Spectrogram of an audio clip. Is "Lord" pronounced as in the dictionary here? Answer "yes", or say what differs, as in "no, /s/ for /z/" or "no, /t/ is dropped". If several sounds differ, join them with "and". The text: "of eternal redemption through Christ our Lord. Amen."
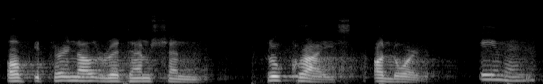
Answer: yes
